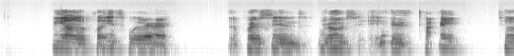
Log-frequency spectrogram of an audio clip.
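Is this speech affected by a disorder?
Yes: cerebral palsy.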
